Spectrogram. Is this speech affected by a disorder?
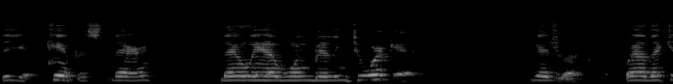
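Yes: cerebral palsy.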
